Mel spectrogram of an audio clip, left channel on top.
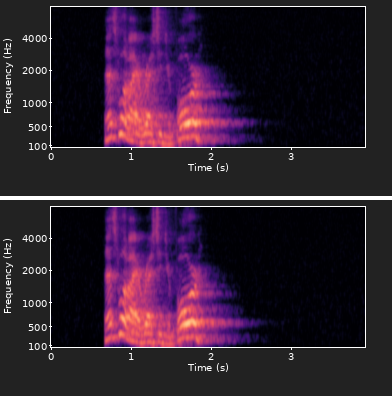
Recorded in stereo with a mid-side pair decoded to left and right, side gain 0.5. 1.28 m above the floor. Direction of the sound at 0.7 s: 35° right.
